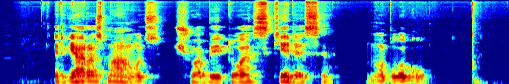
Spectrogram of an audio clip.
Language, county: Lithuanian, Vilnius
